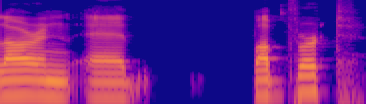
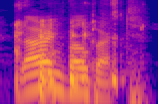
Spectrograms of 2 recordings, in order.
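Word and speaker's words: Boebert: Christian mentaler, and we were kind of arguing over how her surname is pronounced. I think we settled on Lauren Bobert.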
